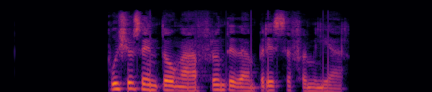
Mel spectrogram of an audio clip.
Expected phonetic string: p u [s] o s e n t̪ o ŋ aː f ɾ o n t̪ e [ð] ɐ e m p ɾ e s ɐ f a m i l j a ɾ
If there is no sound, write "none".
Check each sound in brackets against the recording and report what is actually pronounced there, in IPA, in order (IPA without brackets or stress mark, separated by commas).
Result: ʃ, ð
